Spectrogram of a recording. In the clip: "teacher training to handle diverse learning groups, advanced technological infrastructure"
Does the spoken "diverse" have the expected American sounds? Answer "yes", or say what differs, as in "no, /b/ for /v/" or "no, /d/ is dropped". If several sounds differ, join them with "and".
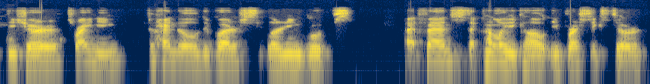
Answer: yes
